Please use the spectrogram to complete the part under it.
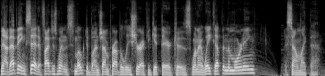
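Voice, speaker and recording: Live-streaming his game build, this young man talks casually, yelps at errors, and often starts sentences over. He speaks a little fast with lively intonation in a lowish register, recorded on a studio mic with a pop filter, while soft music plays in the background.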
